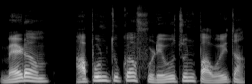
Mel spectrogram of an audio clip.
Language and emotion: Goan Konkani, neutral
